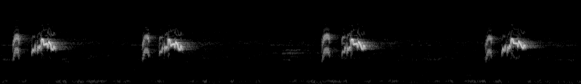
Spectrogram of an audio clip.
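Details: Lure song of a sooty-headed bulbul, a trained bird suited to tutoring and contests: four brief chirpy phrases, each a clipped note and then a bubbly downslurred flourish, spaced roughly 1.5 seconds apart.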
